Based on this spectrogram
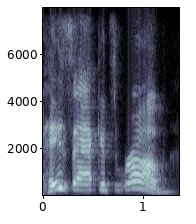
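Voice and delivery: high catchphrase greeting; Ernest. Acted. Co-host greeting his podcast partner, mimicking the character's high call. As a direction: pitch it up like a goofy show catchphrase. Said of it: "That's what I was going for".

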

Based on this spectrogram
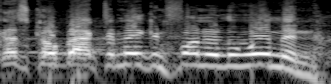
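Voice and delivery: high, loud jokey heckler shout; mock heckler. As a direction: shout it like a rowdy guy in the crowd. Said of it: "Dude's like".

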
